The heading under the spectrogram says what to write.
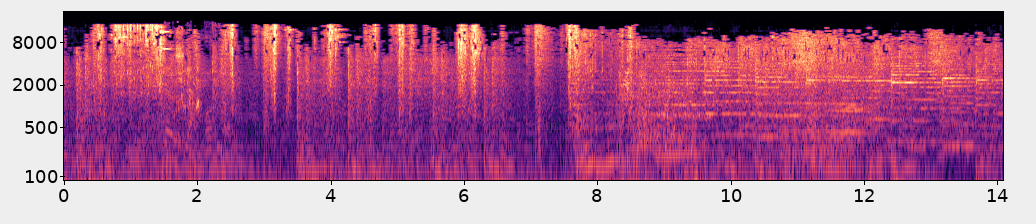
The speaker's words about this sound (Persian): اون آدم کش و بادیگارد سواری یه قایق پرسرعت همین الان بنده رو ترک کردن.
